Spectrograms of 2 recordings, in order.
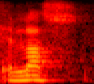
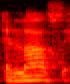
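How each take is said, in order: First: The word begins with an H sound. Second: The word begins without an H sound.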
